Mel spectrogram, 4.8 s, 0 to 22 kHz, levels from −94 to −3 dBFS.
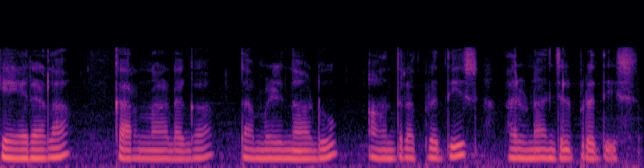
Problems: low volume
